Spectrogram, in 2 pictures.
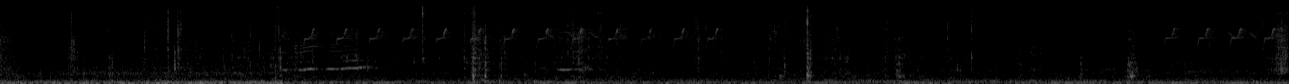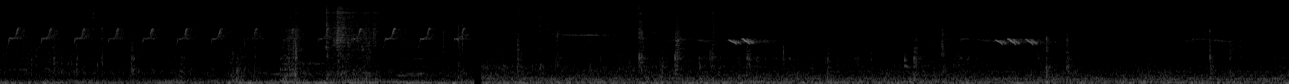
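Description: Birds calling: two runs of quick, evenly repeated high chirps, about four a second, each lasting a few seconds, then a few short separate chirps near the end. Underneath are a low rumble and scattered clicks and rustles.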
